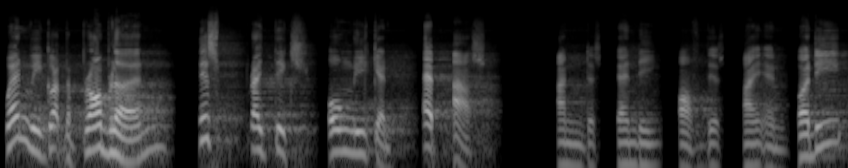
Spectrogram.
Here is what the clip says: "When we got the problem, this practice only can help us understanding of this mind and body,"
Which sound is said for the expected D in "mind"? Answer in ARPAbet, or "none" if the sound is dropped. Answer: none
